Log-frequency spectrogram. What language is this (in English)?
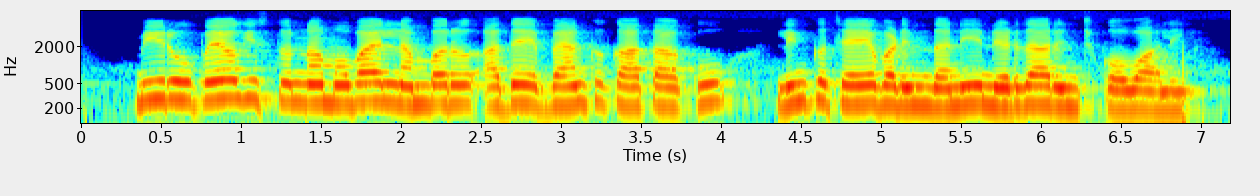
Telugu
